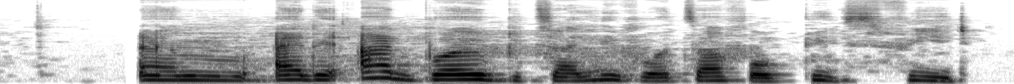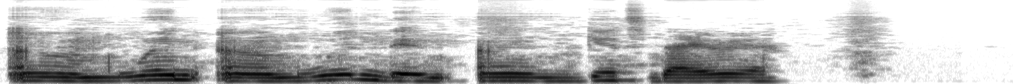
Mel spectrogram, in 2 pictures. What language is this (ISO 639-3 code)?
pcm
